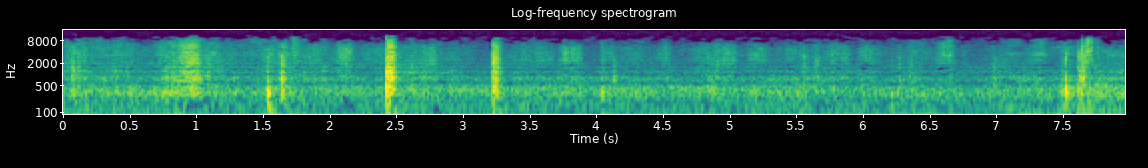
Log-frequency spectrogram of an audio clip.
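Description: A quill pen scratches on paper.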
